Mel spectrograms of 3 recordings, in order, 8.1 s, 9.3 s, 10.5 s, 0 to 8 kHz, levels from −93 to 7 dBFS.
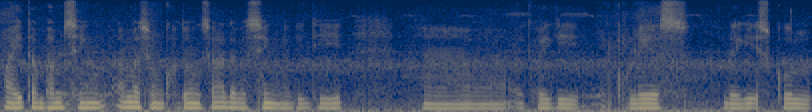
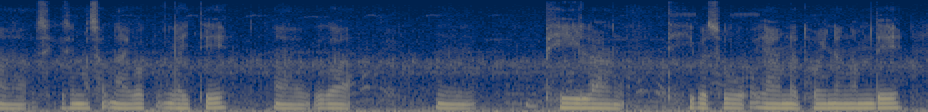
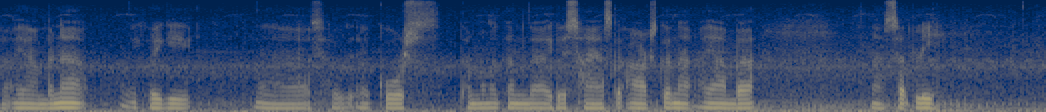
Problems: constant background noise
